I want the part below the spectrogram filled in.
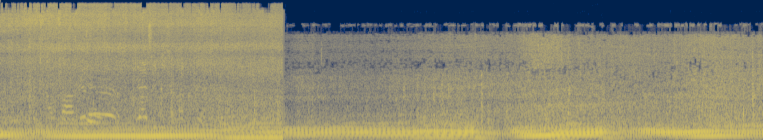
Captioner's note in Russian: Звук рёва мотора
